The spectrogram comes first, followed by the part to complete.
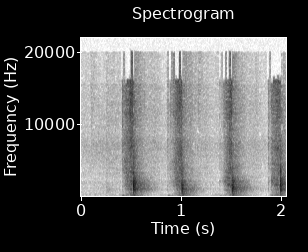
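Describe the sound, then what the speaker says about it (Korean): A knife chopping food on a cutting board, four crisp even thuds about half a second apart, close and clear with nothing else heard. "이렇게 썰면서 손이 조금씩 뒤로 가면서"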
